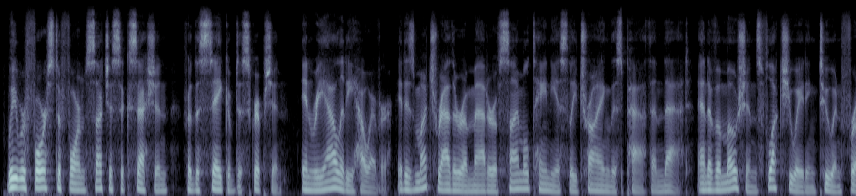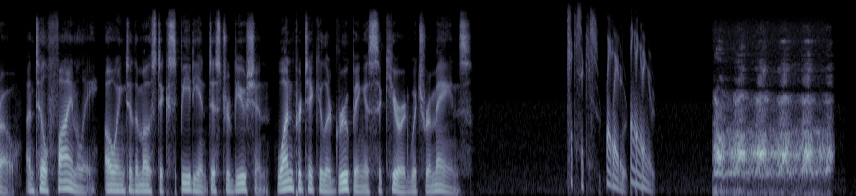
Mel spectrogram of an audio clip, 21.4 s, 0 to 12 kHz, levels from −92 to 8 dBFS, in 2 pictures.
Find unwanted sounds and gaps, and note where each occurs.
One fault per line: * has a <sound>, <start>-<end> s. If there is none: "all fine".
* has a chirp, 17.8-18.9 s
* has a bark, 19.6-21.1 s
